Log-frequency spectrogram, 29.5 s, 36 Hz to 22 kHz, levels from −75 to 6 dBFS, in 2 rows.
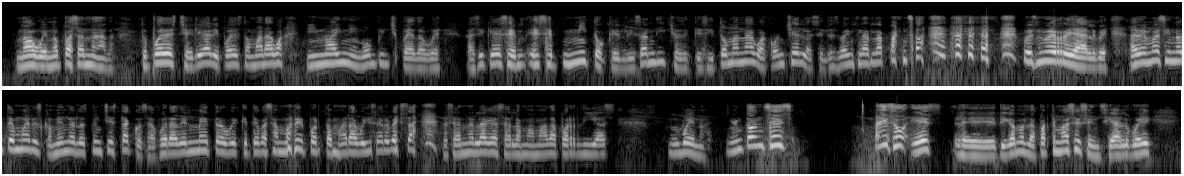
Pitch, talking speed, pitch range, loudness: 195 Hz, 185 wpm, 170-220 Hz, -21 LUFS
